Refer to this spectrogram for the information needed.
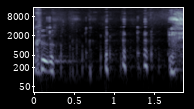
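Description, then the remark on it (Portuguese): A run of short, sharp coughs, several bursts spaced irregularly over a couple of seconds, fairly loud, from someone who has choked and is clearing their airway. “Deixa eu beber minha água aqui, mano. Eu engasguei.”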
